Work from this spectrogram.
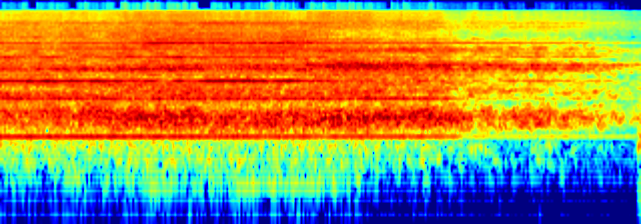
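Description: Hair dryer blowing on shiny wet paint splatters in a collage project, a steady loud broadband whoosh with a constant whine that holds for several seconds and then eases slightly toward the end.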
